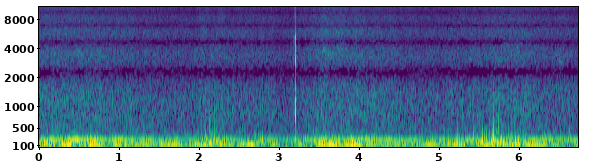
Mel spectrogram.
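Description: Near silence: a faint steady electrical hum with light hiss, and one faint tick about three seconds in.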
